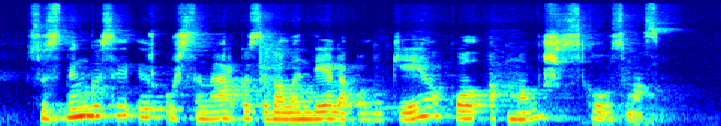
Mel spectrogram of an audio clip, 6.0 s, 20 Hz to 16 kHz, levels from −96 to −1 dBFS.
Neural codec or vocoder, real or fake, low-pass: none; real; 14.4 kHz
